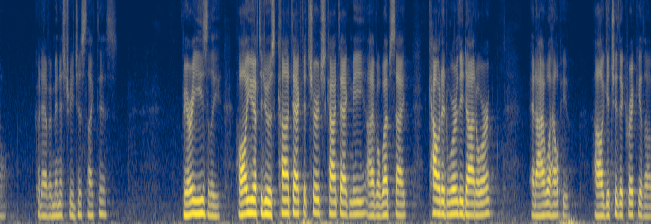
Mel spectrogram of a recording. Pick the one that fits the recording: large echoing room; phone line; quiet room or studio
large echoing room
